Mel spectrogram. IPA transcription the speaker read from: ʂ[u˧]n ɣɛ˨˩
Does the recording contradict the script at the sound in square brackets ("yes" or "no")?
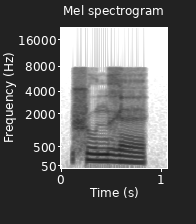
no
